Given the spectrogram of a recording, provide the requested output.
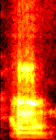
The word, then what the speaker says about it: Khang: And Khang is now a good time to talk? Yeah, it is, but it's Khang, like King Kong. Khang.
